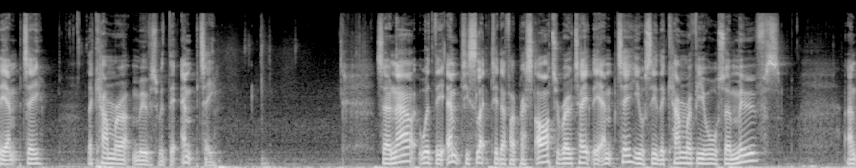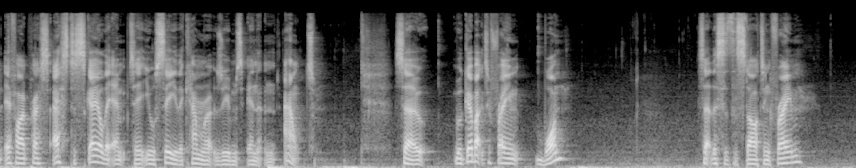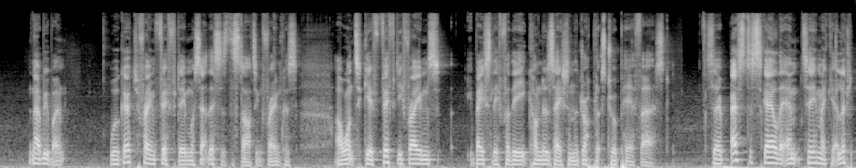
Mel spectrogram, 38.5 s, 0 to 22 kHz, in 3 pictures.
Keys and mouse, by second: 3.5 KP_0, 7.9 r, 13.3 s, 19.3-20.5 drag, 27.1-29.6 drag, 36.7 s.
